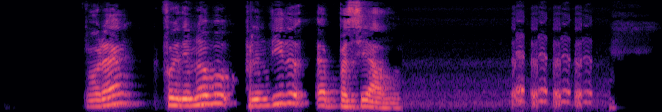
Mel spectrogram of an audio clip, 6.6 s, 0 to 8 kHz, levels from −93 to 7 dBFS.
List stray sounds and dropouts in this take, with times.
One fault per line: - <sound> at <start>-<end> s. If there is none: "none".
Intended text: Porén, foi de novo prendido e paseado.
- laugh at 5.1-5.9 s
